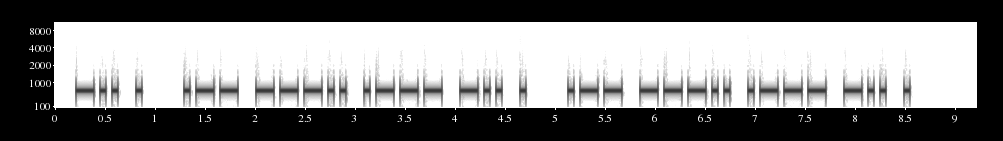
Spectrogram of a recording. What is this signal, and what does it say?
Morse code, heard as a keyed tone, about 20 wpm, 700 Hz. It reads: DE W8JDE W8JDE
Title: POTA QSO Practice - 20wpm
